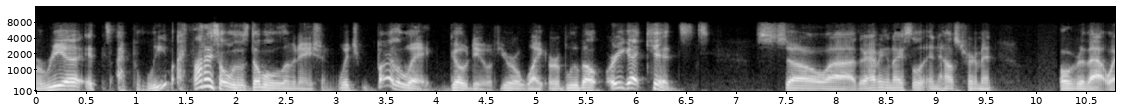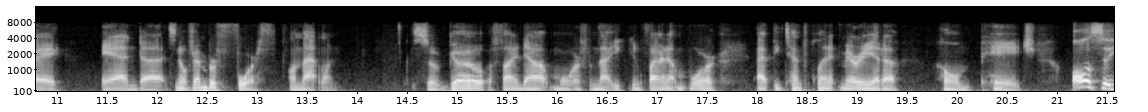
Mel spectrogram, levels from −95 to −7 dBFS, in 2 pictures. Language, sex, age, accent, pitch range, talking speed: English, male, 30-49, American, 100-125 Hz, 190 wpm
